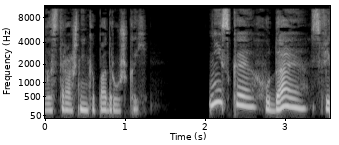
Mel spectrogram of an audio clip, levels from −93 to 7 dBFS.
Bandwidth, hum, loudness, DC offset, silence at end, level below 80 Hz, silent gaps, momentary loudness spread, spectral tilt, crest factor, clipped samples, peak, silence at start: 10.5 kHz; none; -22 LUFS; under 0.1%; 0 s; -68 dBFS; 1.69-2.01 s; 13 LU; -4.5 dB/octave; 20 dB; under 0.1%; -4 dBFS; 0 s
